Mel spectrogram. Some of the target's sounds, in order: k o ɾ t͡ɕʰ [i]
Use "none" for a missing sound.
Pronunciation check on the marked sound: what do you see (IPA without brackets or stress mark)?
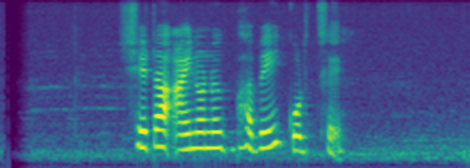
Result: e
